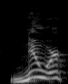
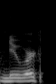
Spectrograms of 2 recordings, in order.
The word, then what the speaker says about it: Newark: It's not Newark, but you know, that's how you shout out to all my Jersey people. Where you at? Yeah, Ange 1977 knows exactly what I'm talking about. That's a one-syllable word.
